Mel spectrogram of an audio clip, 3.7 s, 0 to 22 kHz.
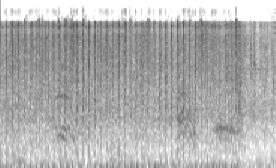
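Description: Heavy automatic gunfire in Fallout 4, with a relentless rapid stream of loud, close shots filling nearly the whole stretch before tapering off at the end.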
